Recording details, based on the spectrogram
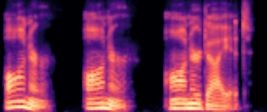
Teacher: with her the H is silent because the word her is not a stressed word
